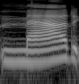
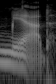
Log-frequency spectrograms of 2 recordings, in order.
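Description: First: Said in the usual way. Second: "miad", mad with a tense, raised gliding A; tensed raised vowel. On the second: Shown as a demonstration. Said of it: "a tensing raising of the vowel".

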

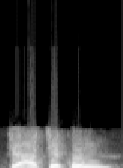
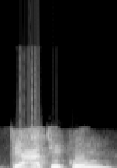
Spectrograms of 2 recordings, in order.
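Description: First: تعتكم with the correct stress placement. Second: تعتكم with the incorrect stress placement; wrong stress. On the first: Teacher demonstrating the correct stress to students. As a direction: demo the right way to say تعتكم. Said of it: "فتنطق بالأداء المستقيم". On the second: Teacher showing students the wrong stress. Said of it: "وتنطق بالأداء غير المستقيم". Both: Shown as a demonstration.

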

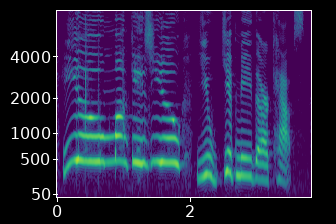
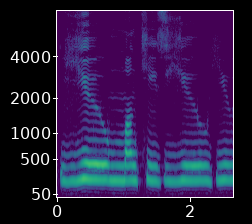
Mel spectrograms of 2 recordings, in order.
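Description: First: Loud, high, drawn-out mock fury; mad peddler. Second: Very slow, low, measured scolding; scolding peddler. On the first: Peddler loses his temper at copycat monkeys, storybook anger. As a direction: burst out high on the first words, slowly scolding. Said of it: "he got so mad". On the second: Peddler first scolds the monkeys in the tree, slow scolding. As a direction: draw out each word in a restrained reprimand. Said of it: "Finally, he spoke to them". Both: A narrator's reading.

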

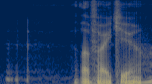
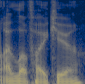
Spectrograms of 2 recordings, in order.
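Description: First: "I love Haikyuu" stretched slow, each word lingered; drawn-out fond repeat. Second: Said in the usual way. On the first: Real, not acted. Streamer repeating his love of Haikyuu to chat, slow and drawn out. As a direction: savour the repeat slowly. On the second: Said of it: "Will you watch the movie of Haikyuu?".

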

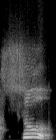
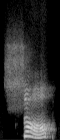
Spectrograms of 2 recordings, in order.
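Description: First: "soup" drawn out with an OO vowel. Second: "Soap" drawn out with a long O. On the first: Teacher correcting the word for sopa, "soup" with U. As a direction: say "soup" slowly with a long U. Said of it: "soup con U". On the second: Teacher explaining that it means jabón, "Soap" with O. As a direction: stretch "Soap" slowly on an O vowel. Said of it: "con O es jabón". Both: Shown as a demonstration.

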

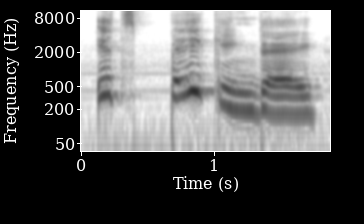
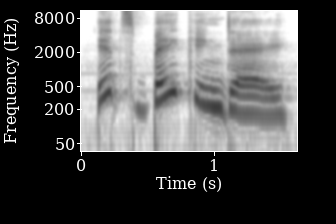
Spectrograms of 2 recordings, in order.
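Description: The two takes are said the same way.

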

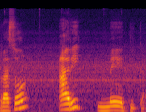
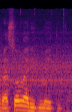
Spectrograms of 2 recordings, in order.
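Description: First: Drawn-out, slow dictation of each syllable; lengthened final "aritmética" with a falling close. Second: Said in the usual way. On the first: Shown as a demonstration. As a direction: spell it out slowly for the class.

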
